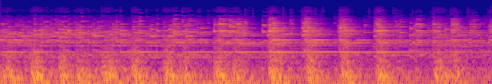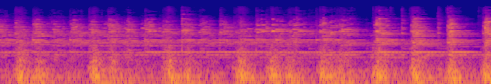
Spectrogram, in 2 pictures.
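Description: A group of dhols beaten together in a steady rhythm, about three beats a second, with a steady ringing tone above the drumming and sharper high strikes in places.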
